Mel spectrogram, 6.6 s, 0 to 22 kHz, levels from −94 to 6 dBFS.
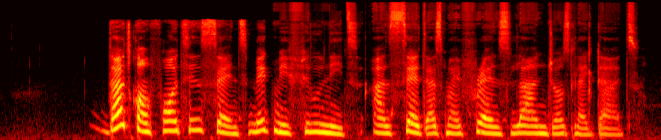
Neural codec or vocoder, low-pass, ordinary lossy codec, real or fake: vocoder, 48 kHz, 128 mel bands, Vocos; none; none; fake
